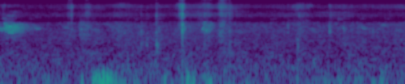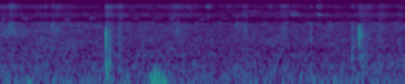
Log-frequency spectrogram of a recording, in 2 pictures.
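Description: Hooves shuffle softly on damp dirt.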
